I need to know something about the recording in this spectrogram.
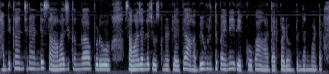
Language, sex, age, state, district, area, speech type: Telugu, female, 18-30, Andhra Pradesh, N T Rama Rao, urban, spontaneous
